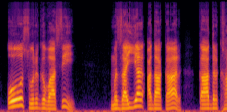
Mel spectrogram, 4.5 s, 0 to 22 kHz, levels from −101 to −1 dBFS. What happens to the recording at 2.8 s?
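At 2.8 s the speech sounds hoarse and grainy rather than swirly like MP3, likely Opus compression in hybrid mode at roughly 16 kbps, present throughout the clip.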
